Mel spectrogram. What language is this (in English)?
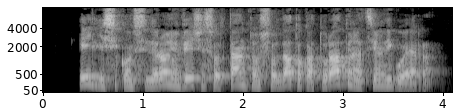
Italian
